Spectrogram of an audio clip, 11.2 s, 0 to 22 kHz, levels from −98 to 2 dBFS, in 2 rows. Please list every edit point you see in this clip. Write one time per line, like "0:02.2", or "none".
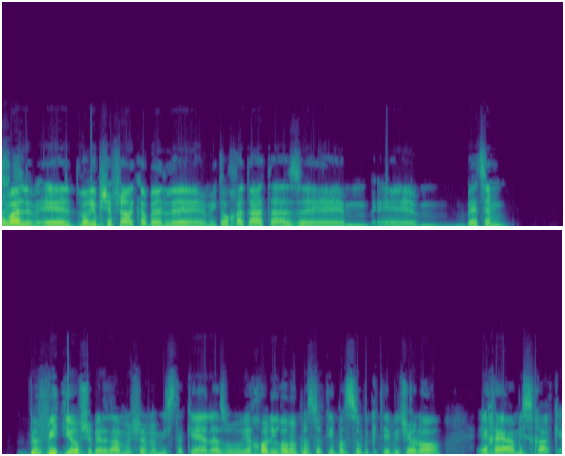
none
